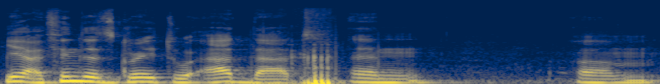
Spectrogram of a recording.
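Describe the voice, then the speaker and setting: A man's fairly high-pitched, dark and mellow voice at a moderate pace, with audible room echo. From Romania. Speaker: professor, seminar speaker. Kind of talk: academic Q&A discussion.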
